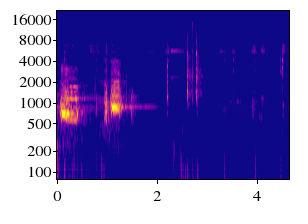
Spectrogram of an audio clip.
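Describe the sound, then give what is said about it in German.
A video game duck clucks in a few short bursts, followed by scattered sharp clicks like keyboard typing. No one speaks. “Hier ist eine Ente.”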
